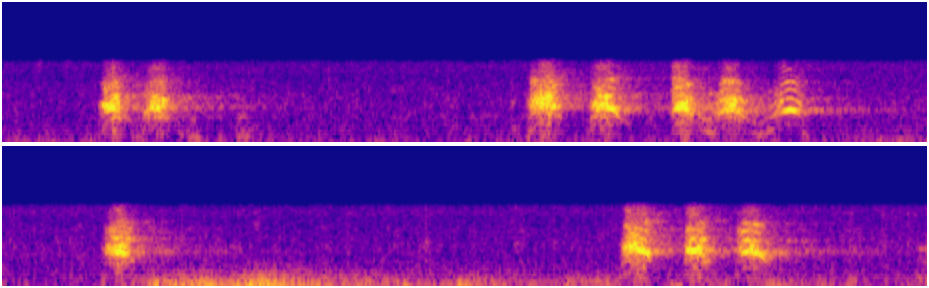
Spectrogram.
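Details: Female Puggle barking at a deer that stands its ground instead of running; sharp barks in clusters of two or three, separated by pauses, with a low rumbling noise between bursts.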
